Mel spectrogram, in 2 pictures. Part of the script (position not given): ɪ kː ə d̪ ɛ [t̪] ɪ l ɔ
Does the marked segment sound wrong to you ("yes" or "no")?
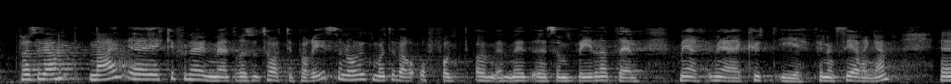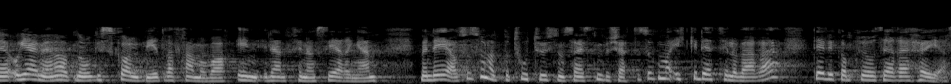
yes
